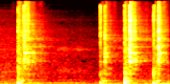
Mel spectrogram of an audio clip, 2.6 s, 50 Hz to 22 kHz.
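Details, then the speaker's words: VW Transporter T4 campervan, after a faulty rotor button caused a backfire. The wrong-size catalytic converter's substrate has collapsed. Hand thumps on the exhaust give hollow knocks followed by loose metallic rattling from debris that has reached the muffler. The cat needs replacing. "just getting more rattle from the front. Hear that? That's me thumping away at it. So it needs another cat."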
